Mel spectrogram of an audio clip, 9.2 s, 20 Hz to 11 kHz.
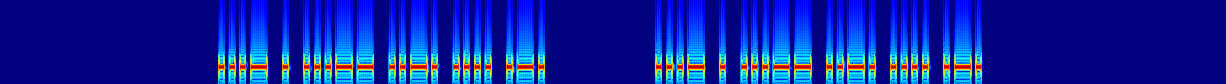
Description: Morse code, heard as a keyed tone, about 30 wpm, 700 Hz. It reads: VE3FHR VE3FHR
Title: DXCC-100 Call Signs - 6 Characters - Repeated 2x - 30wpm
